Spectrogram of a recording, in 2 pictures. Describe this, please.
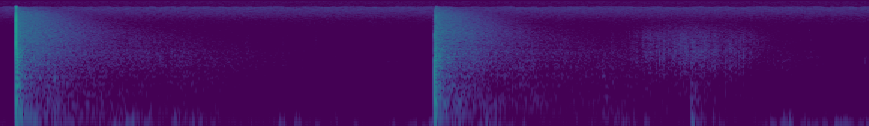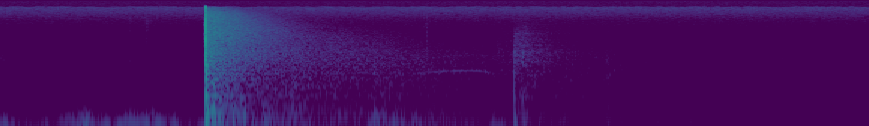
Fireworks in a small valley, over a lake. Two large explosions, one with a crackle.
